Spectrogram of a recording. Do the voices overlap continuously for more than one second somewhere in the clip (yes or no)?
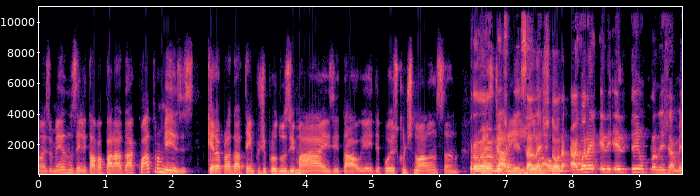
yes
